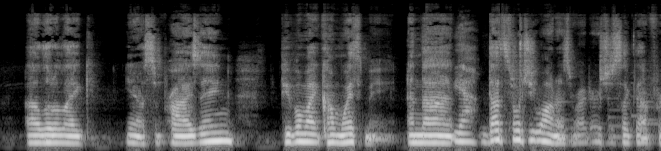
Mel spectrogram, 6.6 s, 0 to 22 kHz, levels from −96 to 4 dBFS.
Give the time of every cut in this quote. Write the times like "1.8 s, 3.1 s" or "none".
2.7 s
